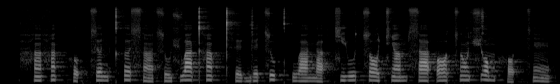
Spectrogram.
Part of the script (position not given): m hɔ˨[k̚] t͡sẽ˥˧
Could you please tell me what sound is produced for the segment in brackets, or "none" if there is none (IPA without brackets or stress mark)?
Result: t̚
